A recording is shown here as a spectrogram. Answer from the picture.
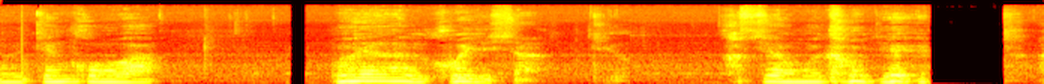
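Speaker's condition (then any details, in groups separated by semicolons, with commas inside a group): Tongue cancer, partial glossectomy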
